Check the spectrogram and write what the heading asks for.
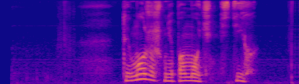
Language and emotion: Russian, neutral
